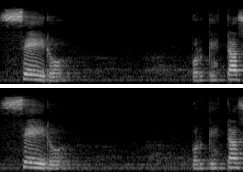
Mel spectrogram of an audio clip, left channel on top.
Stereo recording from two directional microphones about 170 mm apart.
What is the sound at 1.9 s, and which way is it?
Speech, 30° left (ahead or behind).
